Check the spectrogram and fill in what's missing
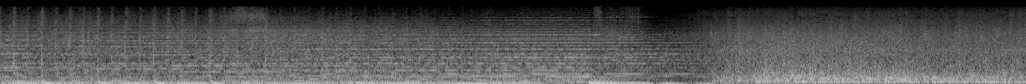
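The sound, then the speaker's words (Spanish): Heavy rain pours down steadily in Málaga at ten in the morning, a loud, dense wash of noise that fills the whole clip, with low rumbling underneath and a brief dip before the downpour surges again. “Estamos aquí en Málaga otra vez y hay mucha lluvia.”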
